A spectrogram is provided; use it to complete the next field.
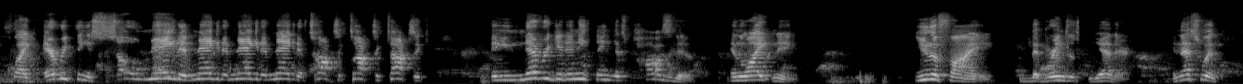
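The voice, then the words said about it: Heated, emotional voice. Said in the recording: “I'm getting all red in the face. Now I'm all emotional.”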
